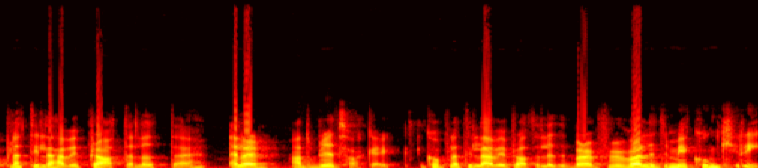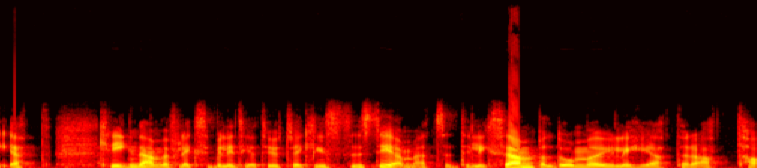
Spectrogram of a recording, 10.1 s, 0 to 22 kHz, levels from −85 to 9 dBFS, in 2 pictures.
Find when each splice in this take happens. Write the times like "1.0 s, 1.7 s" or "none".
2.3 s, 5.7 s

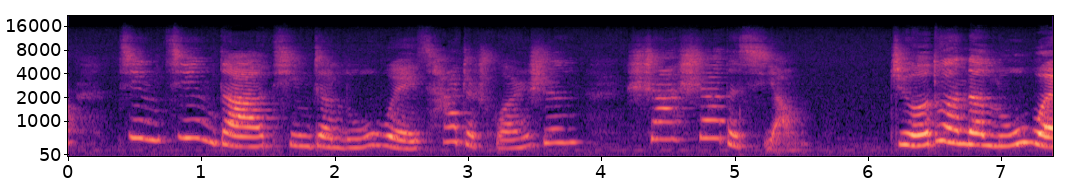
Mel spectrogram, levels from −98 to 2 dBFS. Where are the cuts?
5.7 s

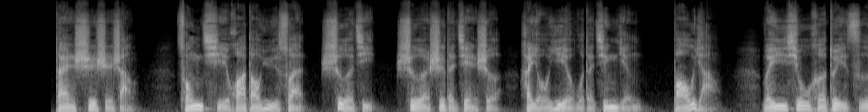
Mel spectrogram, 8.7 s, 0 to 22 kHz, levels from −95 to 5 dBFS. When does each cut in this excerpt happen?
none

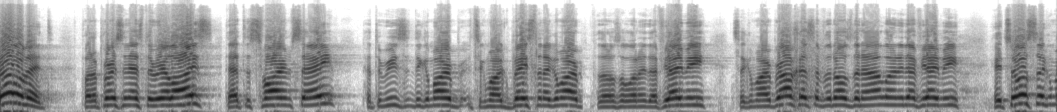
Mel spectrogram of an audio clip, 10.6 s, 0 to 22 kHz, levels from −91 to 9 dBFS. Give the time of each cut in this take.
2.2 s, 5.8 s

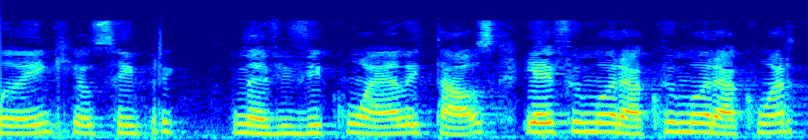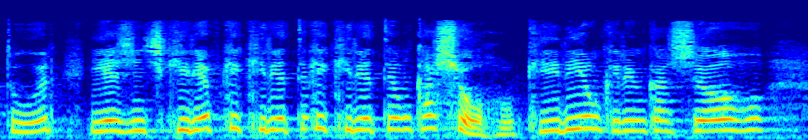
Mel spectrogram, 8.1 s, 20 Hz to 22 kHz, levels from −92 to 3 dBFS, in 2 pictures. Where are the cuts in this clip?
2.5 s, 3.3 s, 4.4 s, 5.5 s, 7.1 s

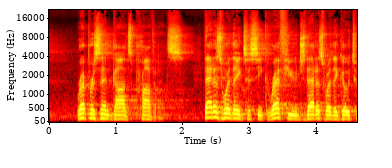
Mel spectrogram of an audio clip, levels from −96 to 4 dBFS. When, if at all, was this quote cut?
2.2 s, 2.9 s

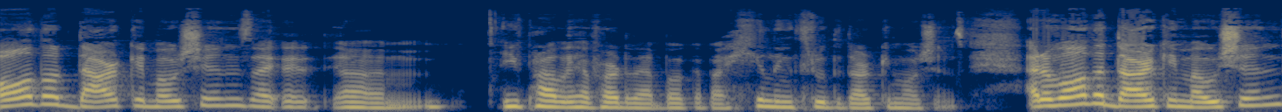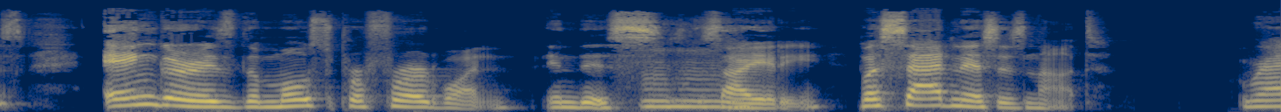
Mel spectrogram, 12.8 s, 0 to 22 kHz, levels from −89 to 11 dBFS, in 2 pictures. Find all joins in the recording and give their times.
10.6 s

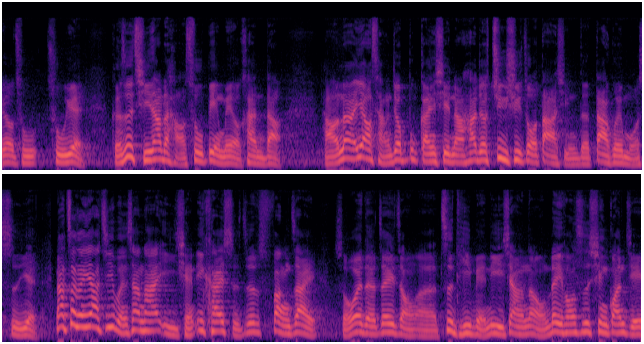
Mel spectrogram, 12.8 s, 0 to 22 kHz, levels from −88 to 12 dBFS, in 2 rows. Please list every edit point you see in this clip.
6.9 s

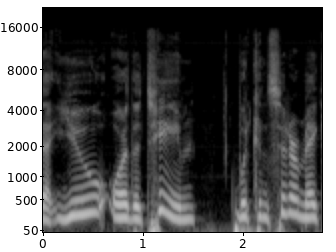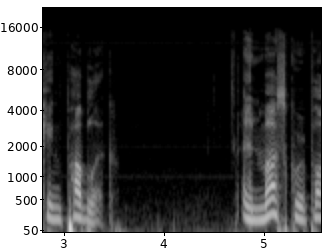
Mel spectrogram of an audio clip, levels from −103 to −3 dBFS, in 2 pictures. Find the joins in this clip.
none

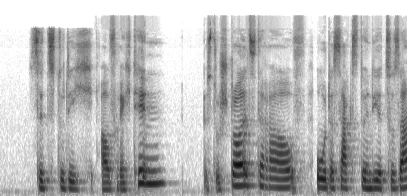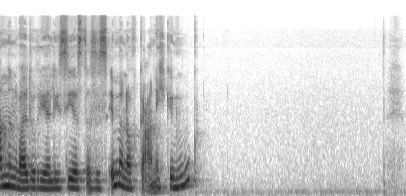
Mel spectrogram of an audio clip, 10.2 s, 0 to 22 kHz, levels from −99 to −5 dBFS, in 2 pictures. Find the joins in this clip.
3.9 s

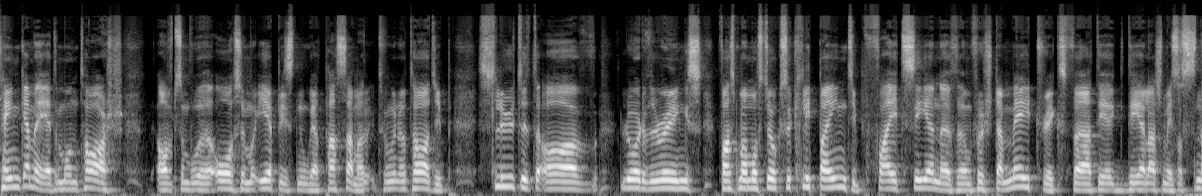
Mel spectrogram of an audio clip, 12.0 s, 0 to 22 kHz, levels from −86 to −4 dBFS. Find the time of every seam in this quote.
1.7 s, 3.6 s

